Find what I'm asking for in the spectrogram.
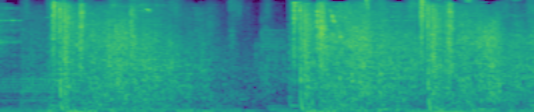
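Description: Bursts of video game gunfire from a Doctor Doom challenge match, two loud sustained volleys of rapid shots separated by a brief lull, heard alone without talk.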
